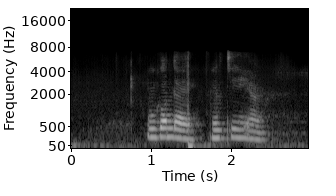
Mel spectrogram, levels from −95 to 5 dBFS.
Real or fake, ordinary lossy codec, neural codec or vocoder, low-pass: fake; none; codec, 16 kHz, 2 kbps, X-Codec, HuBERT features, trained on general audio; 7.2 kHz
